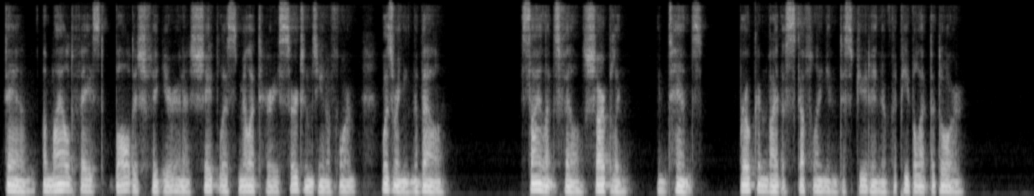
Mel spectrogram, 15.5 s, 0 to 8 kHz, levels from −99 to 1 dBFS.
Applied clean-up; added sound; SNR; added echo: neural mask model DeepFilterNet 3.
